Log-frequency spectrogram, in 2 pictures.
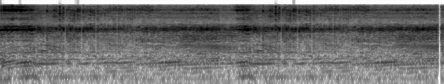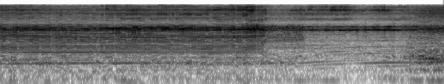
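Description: Small race motorcycle engines revving and passing, their pitch rising and falling. The sound breaks off for an instant about four seconds in.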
